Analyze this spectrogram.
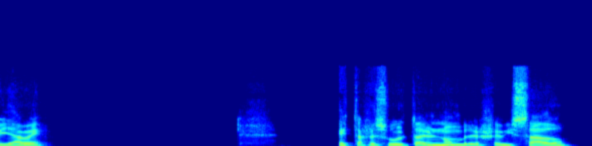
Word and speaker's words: Yahvé: La fórmula oficial desfigurada Jeobí o Jehová escrita de forma abreviada GH pronunciándose como Yahvé.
